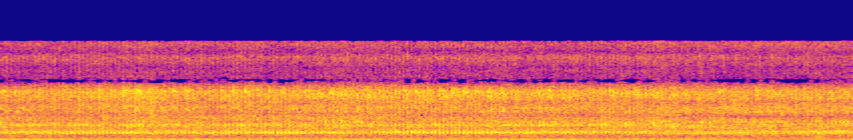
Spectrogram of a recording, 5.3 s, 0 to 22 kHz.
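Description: Farmtrac 60 tractor engine runs steadily in a field while pulling a super seeder, a loud, even diesel drone with a constant low throb and no pauses or speech.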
